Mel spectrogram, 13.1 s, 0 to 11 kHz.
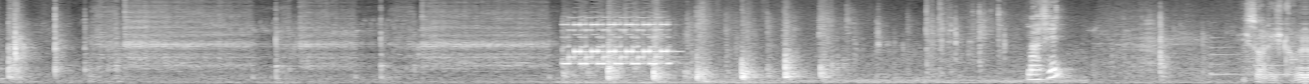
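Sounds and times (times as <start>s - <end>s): electronic phone trilling: 5.7s - 6.9s.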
